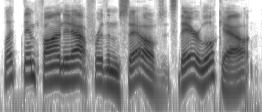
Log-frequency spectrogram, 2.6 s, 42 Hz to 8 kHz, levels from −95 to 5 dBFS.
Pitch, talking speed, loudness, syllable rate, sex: 160 Hz, 230 wpm, -17 LUFS, 5.2 syllables/s, male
